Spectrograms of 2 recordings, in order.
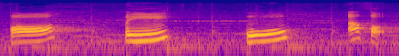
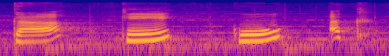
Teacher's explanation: Kalau huruf qaf itu tidak ada anginnya. Kalau huruf kaf itu ada anginnya.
